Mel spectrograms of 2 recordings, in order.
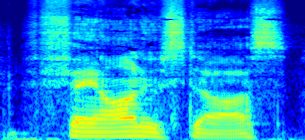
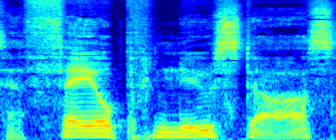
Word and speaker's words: Theopneustos: Well, so James White, who is a Reformed apologist and like Greek, just Greek scholar, he pronounces it "theonustos." Um, if you're from like Master Seminary, like John MacArthur's area, they would pronounce it Theopneustos, Theopneustos, because it's got the word pneuma in it, which has a P.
